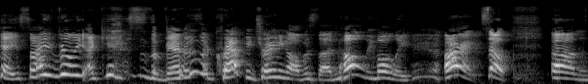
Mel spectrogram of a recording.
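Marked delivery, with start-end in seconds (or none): 0.0-4.1 tearful, crying through the words. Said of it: "I'm crying on a call with you".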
